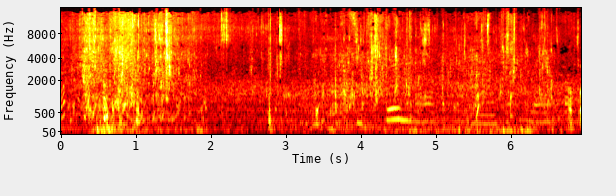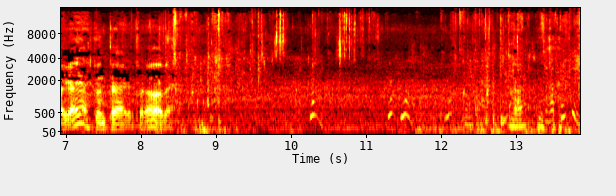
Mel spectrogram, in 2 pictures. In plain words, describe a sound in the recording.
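Water laps against a paddleboard.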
